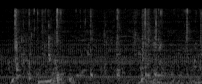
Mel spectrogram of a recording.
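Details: Homemade micro wastewater treatment station with an airlift pump, dry test run: quiet, fairly even light clicking and mechanical chatter from the small air compressor, running normally.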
